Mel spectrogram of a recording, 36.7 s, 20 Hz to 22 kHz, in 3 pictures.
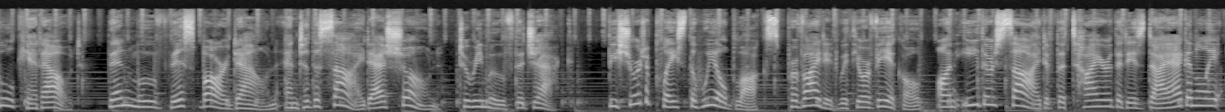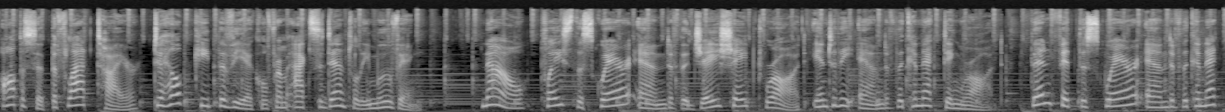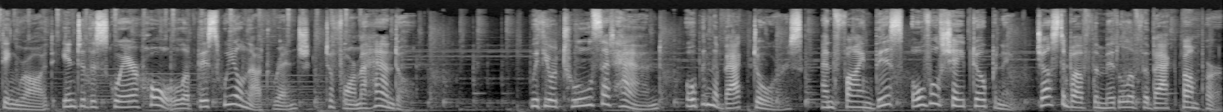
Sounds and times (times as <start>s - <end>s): Speech: 0.0s - 16.5s, 17.1s - 28.7s, 29.8s - 36.7s
Music: 0.0s - 36.7s.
